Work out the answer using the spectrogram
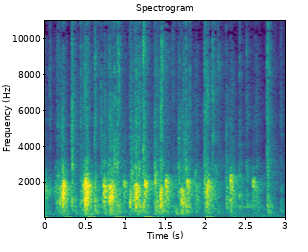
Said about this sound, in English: Cool. Clap it up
